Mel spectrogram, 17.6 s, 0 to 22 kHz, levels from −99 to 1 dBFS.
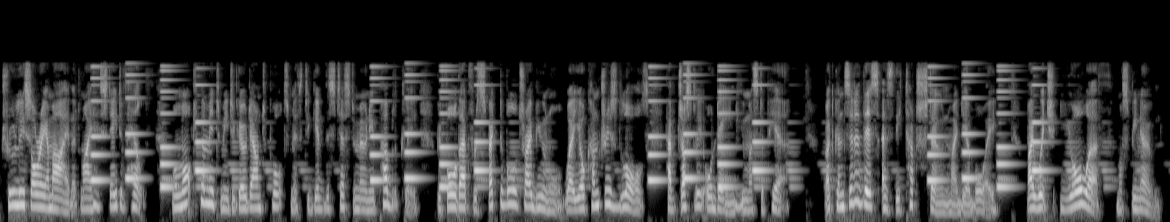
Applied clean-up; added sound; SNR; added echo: classical method Wiener filter.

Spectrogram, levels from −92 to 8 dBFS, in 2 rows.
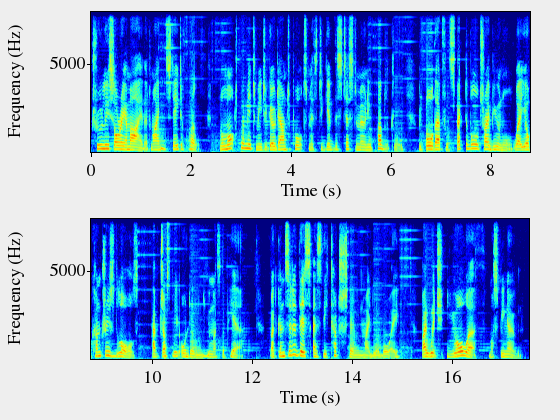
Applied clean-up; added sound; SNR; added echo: neural separator model SepFormer DNS4.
